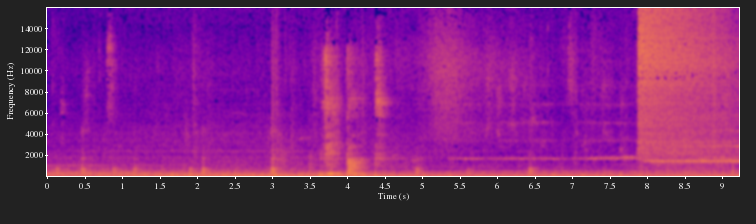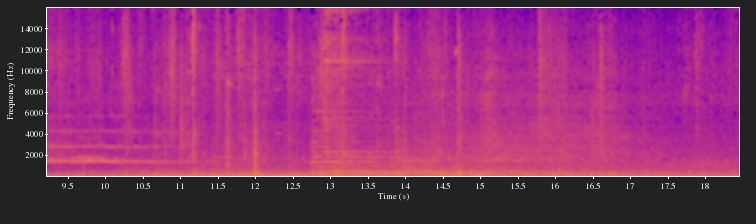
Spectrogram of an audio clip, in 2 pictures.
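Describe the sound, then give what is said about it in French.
Train at the suburban railway station of Villepinte: a steady low rumble and hum with metallic squeals and clatter, growing brighter and noisier partway through as the train moves. “La gare de Villepinte se situe à 25 minutes à pied des habitations les plus proches, à savoir la cité des 3000.”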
